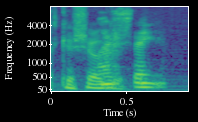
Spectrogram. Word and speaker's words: Khashoggi: There's another thing that came out in Bob Woodward's book, and this has been the whole how do you pronounce his name? Khashoggi. – Yeah, Khashoggi. – Khashoggi.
